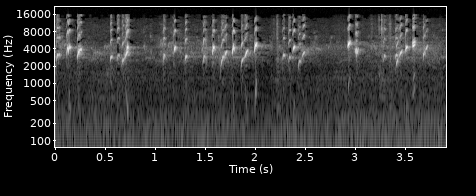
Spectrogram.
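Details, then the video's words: Wild female European goldfinch giving btbta chatter meant to set a male singing: spaced pairs and clusters of bright, high chirping notes with brief gaps between them. "بتبتة حسون خلوي تهبل الحسون تخلي يغرد غصب عنو"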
